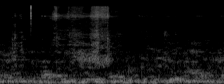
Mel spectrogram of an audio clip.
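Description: Faint, indistinct background voices over a low murmur of room noise, with a few light clicks and scrapes.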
